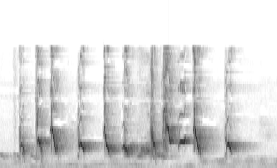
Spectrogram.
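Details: Sooty-headed bulbul singing, its voice described as clear and powerful: a quick run of bright, loud chirped notes, some sliding down, about eight bursts in three and a half seconds with no other sounds.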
